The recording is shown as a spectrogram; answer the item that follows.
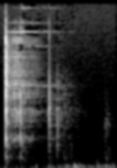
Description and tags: pieza metalica caer
cer una llave en el suelo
